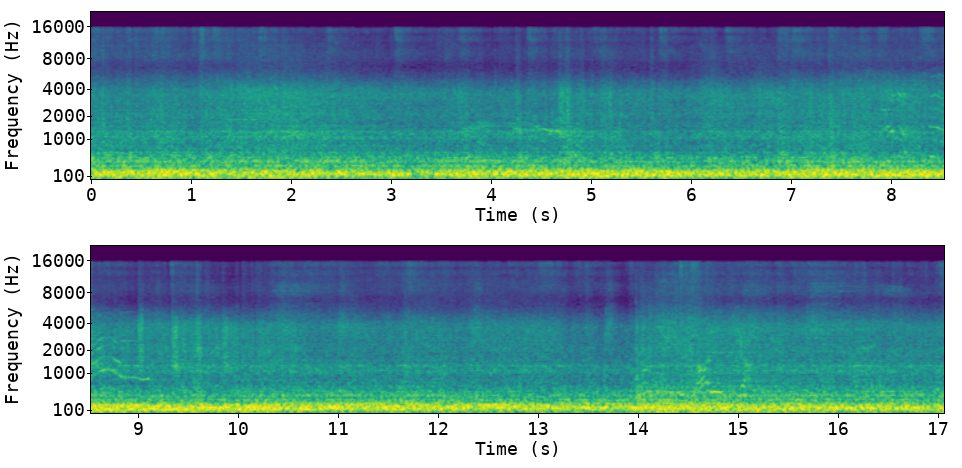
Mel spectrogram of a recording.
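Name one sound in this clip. Explosions boom one after another.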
